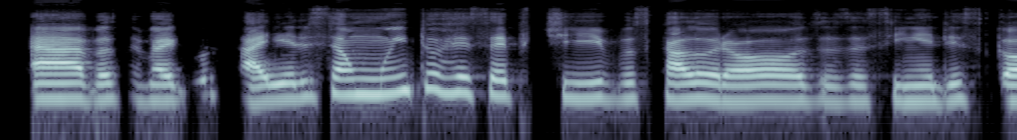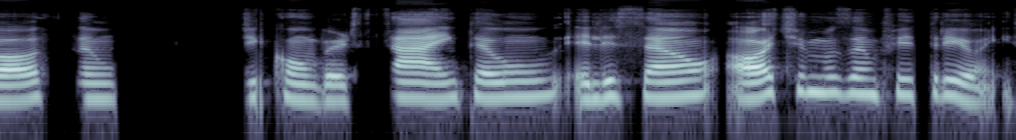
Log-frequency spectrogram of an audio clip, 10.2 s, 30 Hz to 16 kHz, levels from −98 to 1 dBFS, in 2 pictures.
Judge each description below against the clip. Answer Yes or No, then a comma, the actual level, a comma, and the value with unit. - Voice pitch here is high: Yes, high, 195 Hz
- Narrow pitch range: No, average, 3.5 semitones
